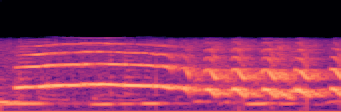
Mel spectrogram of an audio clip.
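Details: At Amersfoort Zoo, Netherlands, a siamang gives a long steady wailing note that then breaks into a quick wavering series of rising and falling yelps.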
